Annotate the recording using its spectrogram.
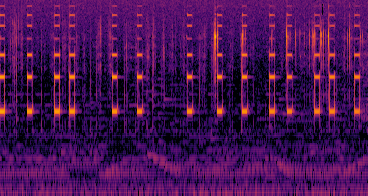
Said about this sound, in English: It's my little kitchen timer. It's ticking away.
